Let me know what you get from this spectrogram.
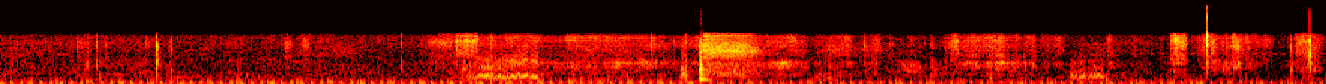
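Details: Princess, a hyper female pet cat, keeps up a deep, even purr beneath gentle human chatter, with a few sniffs and soft clicks breaking in.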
